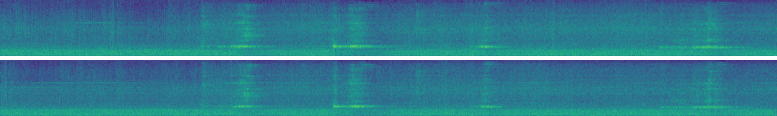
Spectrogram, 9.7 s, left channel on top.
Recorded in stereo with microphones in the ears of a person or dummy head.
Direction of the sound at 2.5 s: 25° left (ahead or behind).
